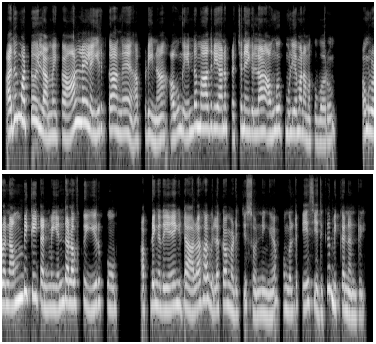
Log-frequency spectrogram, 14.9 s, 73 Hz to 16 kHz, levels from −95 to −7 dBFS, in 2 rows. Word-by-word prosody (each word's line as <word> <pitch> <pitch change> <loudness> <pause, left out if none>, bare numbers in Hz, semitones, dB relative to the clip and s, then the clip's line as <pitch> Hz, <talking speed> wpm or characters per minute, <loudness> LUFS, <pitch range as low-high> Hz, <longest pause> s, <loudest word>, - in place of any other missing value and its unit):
அது 260 +9 +6
மட்டும் 360 +1 +3
இல்லாம, 225 -5 +3
இப்ப 220 0 -7 0.2
ஆன்லைன்ல 345 -5 +5
இருக்காங்க 260 -2 0 0.3
அப்டின்னா, 195 -1 -3 0.2
அவுங்க 255 +5 -3
எந்த 280 +4 0
மாதிரியான 280 -1 +4
பிரச்சனைகள்லாம் 240 +2 +1
அவுங்க 255 +4 -1 0.2
மூலியமா 240 +1 -1
நமக்கு 190 -1 -8
வரும். 190 +6 -7 0.6
அவுங்களோட 245 0 +1
நம்பிக்கை 315 +7 +4
தன்மை 220 -1 0
எந்த 260 +3 -1
அளவுக்கு 250 0 -1 0.2
இருக்கும். 235 -4 -7 0.6
அப்டிங்கிறத, 225 +1 -1
என்கிட்ட 235 -1 +1
அழகா 235 +8 0
விளக்கமளிச்சு 210 -3 -4
சொன்னீங்க. 180 -1 -4 0.3
உங்கள்ட்ட 205 +2 -7
பேசியதுக்கு, 235 - -4
மிக்க 220 -2 -3
நன்றி. 175 0 -7
235 Hz, 120 wpm, -21 LUFS, 210-265 Hz, 0.6 s, அது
